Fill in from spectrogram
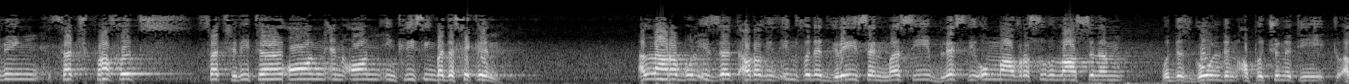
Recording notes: Jumuah lecture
